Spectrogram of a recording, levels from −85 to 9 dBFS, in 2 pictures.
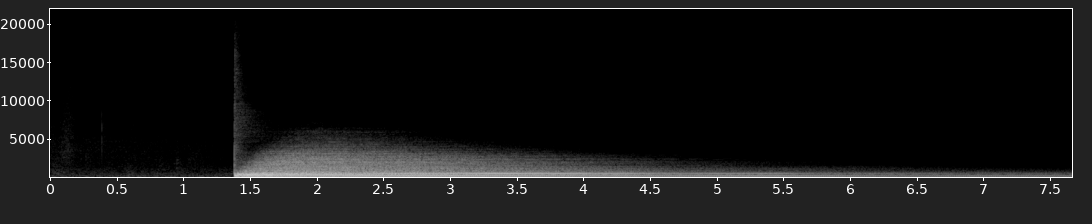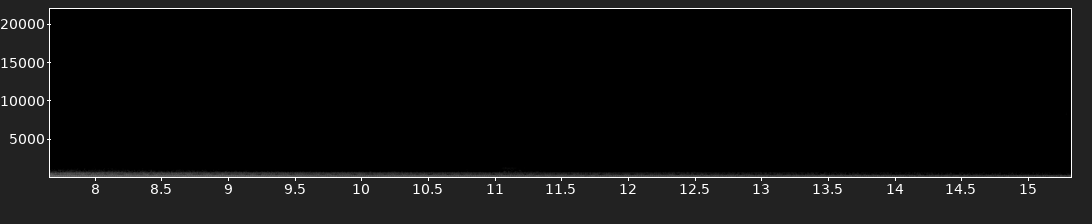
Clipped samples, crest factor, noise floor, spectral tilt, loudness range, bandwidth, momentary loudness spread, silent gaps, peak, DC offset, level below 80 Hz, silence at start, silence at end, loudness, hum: under 0.1%; 20 dB; -65 dBFS; -9 dB/octave; 25 LU; 5 kHz; 28 LU; none; -8 dBFS; under 0.1%; -64 dBFS; 1.4 s; 7.65 s; -23 LUFS; none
